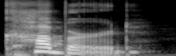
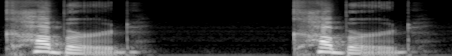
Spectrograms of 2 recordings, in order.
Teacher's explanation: cupboard Correct pronunciation. cupboard Two syllables in natural speech. The P is almost silent and board becomes erd.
